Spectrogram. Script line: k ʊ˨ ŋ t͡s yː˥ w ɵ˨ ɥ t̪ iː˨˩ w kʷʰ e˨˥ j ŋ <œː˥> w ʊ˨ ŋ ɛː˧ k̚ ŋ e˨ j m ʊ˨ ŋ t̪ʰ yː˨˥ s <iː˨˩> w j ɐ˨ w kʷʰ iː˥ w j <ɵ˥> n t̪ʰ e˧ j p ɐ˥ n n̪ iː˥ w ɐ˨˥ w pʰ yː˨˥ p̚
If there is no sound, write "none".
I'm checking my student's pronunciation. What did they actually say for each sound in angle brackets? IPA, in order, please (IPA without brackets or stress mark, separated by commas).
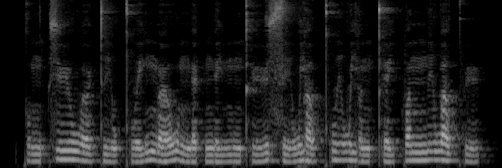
œː˨˥, iː˨˥, ɵ˨˧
